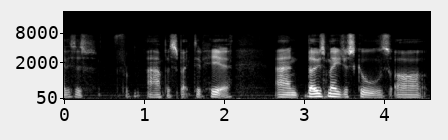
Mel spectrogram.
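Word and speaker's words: Jerez: So, however you pronounce that, I'm pretty sure you pronounce it with an H sound.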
